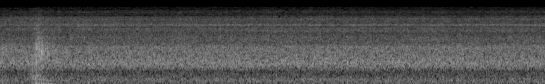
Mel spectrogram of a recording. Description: Hissing sound of Transmission Lines, corona sound.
